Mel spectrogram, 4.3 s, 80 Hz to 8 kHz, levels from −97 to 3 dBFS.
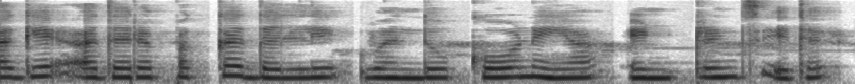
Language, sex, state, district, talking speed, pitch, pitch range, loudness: Kannada, female, Karnataka, Bangalore, 100 wpm, 265 Hz, 255-270 Hz, -16 LUFS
